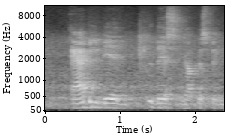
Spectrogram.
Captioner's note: none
